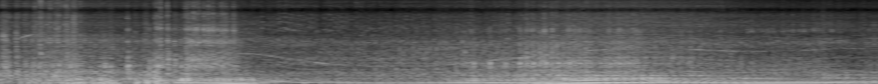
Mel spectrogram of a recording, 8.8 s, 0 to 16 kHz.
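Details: Diesel truck after sitting 11 years: uneven rumbling, surging and stumbling after start; engine position sensor readings below normal, crank sensor or its harness wiring suspected.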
